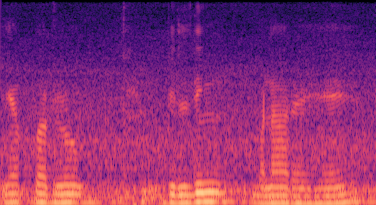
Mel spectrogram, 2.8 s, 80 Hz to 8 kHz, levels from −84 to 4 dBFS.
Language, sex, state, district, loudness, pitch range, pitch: Hindi, male, Arunachal Pradesh, Lower Dibang Valley, -14 LUFS, 110-130 Hz, 120 Hz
